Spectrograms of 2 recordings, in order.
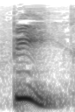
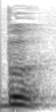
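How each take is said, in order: First: Said in the usual way. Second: "B" said as a short "buh", not "bee"; letter sound. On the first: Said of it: "what letter says B". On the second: Shown as a demonstration. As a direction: give the sound that "B" makes, a brief voiced "buh". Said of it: "What sound does boot begin with".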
